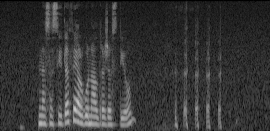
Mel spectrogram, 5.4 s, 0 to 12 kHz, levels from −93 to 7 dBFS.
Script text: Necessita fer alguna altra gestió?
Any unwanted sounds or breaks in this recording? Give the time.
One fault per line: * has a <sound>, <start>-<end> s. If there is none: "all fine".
* has a laugh, 3.1-4.6 s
